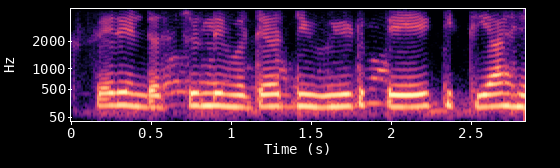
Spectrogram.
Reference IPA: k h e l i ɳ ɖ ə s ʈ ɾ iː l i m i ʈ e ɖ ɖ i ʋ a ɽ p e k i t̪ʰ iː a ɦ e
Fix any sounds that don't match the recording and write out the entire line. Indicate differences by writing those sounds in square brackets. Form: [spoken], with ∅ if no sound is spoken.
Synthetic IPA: k [s] e l i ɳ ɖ ə s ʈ ɾ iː l i m i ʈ e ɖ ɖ i ʋ [i] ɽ p e k i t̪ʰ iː a ɦ e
